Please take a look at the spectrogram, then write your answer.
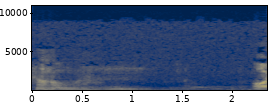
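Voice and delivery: usual speaking voice

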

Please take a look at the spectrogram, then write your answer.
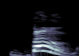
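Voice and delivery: sudden shouted boom; loud boom sound effect. Retold or imitated. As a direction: shout the impact like a crash. Imitating the bandsaw bounce.

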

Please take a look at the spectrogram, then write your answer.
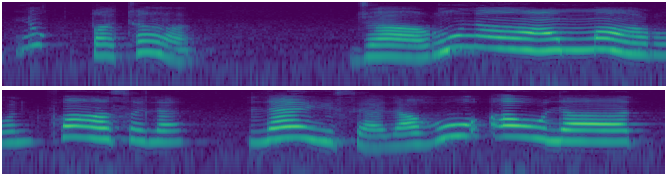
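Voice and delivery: loud, deliberate read-aloud naming each punctuation mark; loud classroom dictation voice. Shown as a demonstration. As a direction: read slowly for the class to repeat. Teacher reads passage with punctuation aloud.

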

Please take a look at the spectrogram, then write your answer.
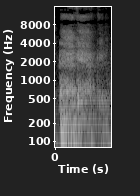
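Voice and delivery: breathy whispered dismay; whispered sigh. Acted. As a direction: whisper it to yourself in despair. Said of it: "sóhajtotta doktor Reaper".

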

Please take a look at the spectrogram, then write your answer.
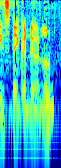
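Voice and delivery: ordinary talk

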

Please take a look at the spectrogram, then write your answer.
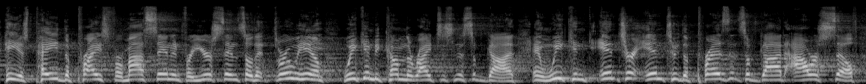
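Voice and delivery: ordinary talk

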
